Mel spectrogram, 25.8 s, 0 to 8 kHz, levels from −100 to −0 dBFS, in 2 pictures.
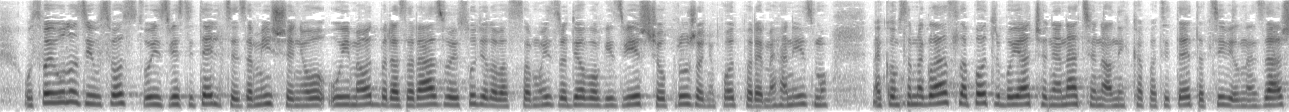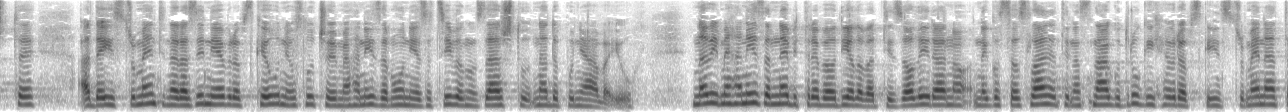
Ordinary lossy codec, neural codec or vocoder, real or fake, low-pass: none; none; real; none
